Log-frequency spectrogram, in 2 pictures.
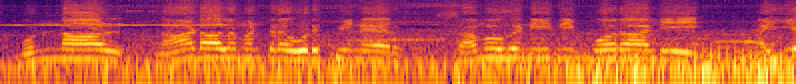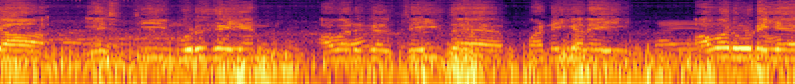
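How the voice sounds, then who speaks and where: Man, campaign announcer, very high voice, flat monotone, formal declaiming, loud background noise. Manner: formal, declamatory appeal to voters.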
